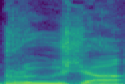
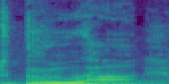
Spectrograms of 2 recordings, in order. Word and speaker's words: Brujah: vampire roleplay you probably noticed that I am saying bruja and not bruha which is purely because to call them bruha is wrong if you open up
